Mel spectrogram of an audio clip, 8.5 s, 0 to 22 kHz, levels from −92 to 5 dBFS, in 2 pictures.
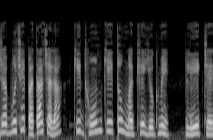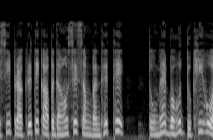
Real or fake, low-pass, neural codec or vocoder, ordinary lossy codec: real; 19.8 kHz; none; MP3, 48 kbps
